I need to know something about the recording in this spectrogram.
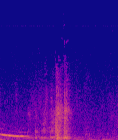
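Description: A house cat's short meow that falls in pitch, followed about a second later by a brief rustle.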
